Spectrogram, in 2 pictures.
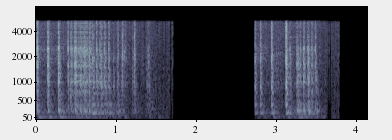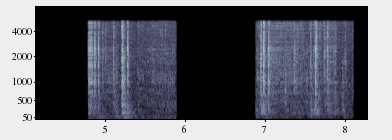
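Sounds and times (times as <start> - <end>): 
wood creaking: 0.0 - 1.7, 2.8 - 3.8, 4.8 - 5.9, 6.9 - 8.1.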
